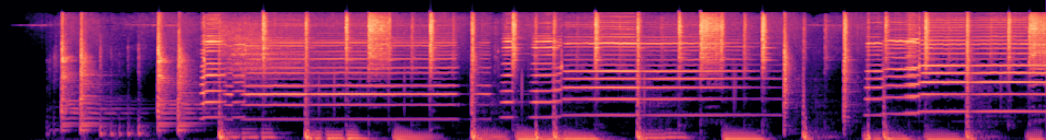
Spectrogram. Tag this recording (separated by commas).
Music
